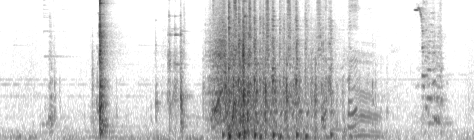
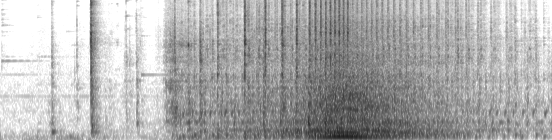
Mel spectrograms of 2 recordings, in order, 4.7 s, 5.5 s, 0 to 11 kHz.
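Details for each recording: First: Free Craftsman mower (model 917.370431, Briggs engine 126m02-1525-f1) that would not start: after tightening a zip tie, spark restored and the engine cranks in rapid chuffs, nearly catches then dies; dirty carb and broken cable also found. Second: Free Craftsman mower (model 917.370431, Briggs engine 126m02-1525-f1), non-starter revived after zip tie tightened restoring spark: catches after a few pulls and runs with an even, regular beat, sounds good; still has dirty carb and broken cable.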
